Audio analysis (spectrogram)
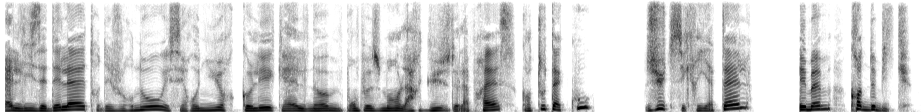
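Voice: mid-range voice, lively intonation, normal speed, few pauses, a little mellow, no echo, clean studio sound. A reader voicing a small, dejected male bulldog who talks in a plaintive, fretful way, in a storybook reading. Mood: telling.

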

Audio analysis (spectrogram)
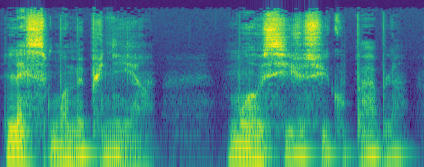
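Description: A guy reading as a devoted young lover, deep husky voice, low and tender, storybook style. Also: expressive, normal speed, heavily acted. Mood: tender earnest.

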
